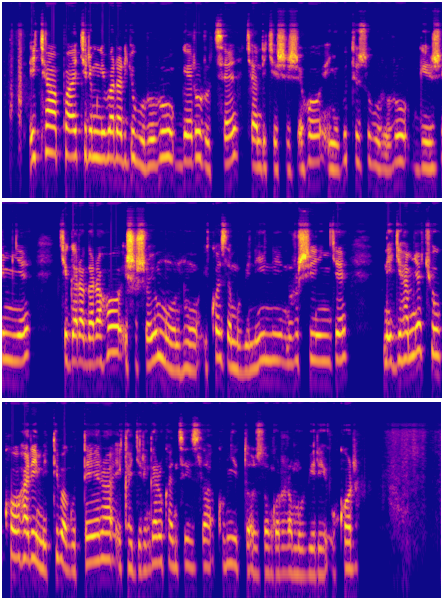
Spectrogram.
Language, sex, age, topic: Kinyarwanda, female, 36-49, health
